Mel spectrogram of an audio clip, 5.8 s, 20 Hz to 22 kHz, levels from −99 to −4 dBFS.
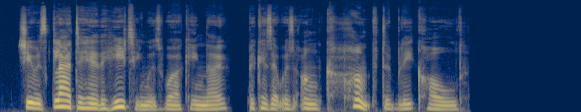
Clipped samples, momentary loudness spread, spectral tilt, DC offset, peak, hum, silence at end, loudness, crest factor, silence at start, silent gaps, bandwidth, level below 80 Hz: under 0.1%; 12 LU; -5.5 dB/octave; under 0.1%; -10 dBFS; none; 1.2 s; -28 LUFS; 20 dB; 0.2 s; 2.33-2.47 s; 17.5 kHz; -66 dBFS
